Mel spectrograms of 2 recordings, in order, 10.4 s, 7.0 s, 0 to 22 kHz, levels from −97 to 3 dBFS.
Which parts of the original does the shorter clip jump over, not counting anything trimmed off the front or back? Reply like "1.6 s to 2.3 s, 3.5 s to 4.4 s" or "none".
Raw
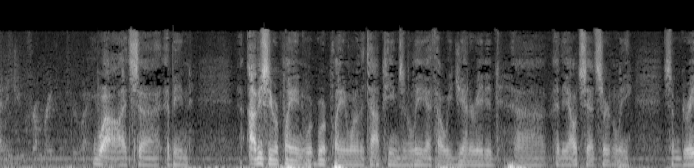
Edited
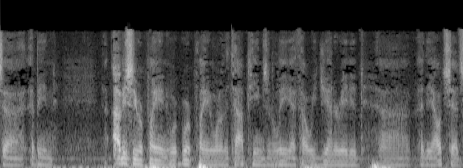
none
